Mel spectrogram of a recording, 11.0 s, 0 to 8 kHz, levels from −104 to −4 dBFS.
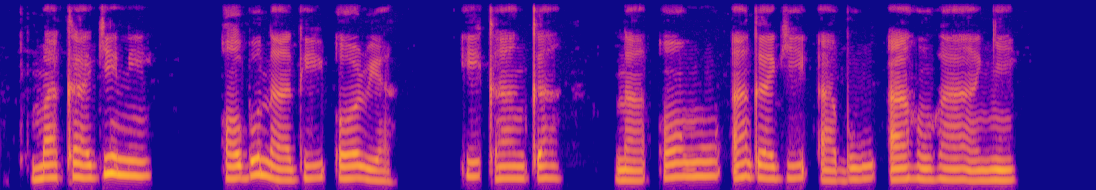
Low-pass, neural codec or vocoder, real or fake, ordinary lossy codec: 7.2 kHz; none; real; none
